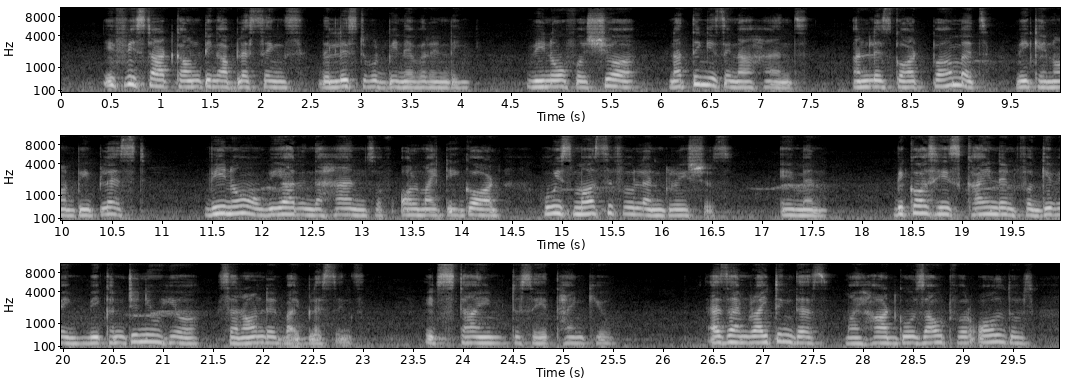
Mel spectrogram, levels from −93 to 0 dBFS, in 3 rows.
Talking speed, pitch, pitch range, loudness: 150 wpm, 195 Hz, 180-210 Hz, -28 LUFS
